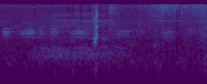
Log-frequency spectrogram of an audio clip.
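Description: Near silence: faint outdoor background, with one short click about a second in.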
